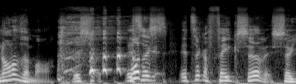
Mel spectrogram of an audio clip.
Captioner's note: laughs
